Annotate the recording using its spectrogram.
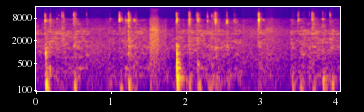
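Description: Faint, irregular clicking of a computer keyboard and mouse, several clicks a second, with a louder click about two seconds in.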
